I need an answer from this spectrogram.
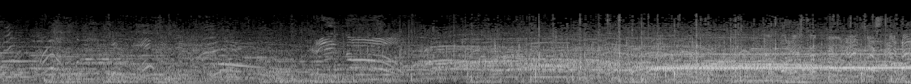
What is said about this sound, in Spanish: observa a la multitud, que camina con globos y pancartas.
